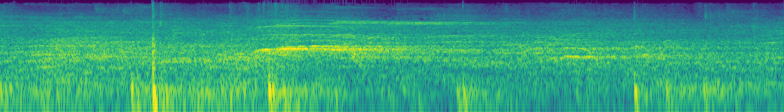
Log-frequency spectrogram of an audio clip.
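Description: Young women shout and call out on the court.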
